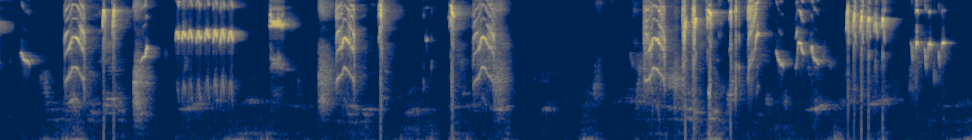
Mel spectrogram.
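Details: In the wild, an olive-backed sunbird sings two long bouts of piercing high chirps, quick slurred notes and a short buzzy trill, separated by a silent gap of several seconds.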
